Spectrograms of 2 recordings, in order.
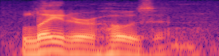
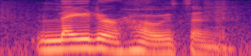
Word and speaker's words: lederhosen: or correct ok Eunice your word will be later hosen could you please repeat the word later hosen could you please use it in a sentence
